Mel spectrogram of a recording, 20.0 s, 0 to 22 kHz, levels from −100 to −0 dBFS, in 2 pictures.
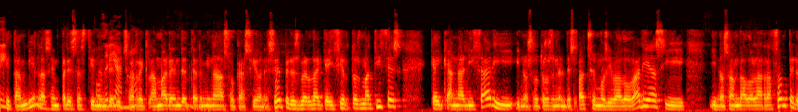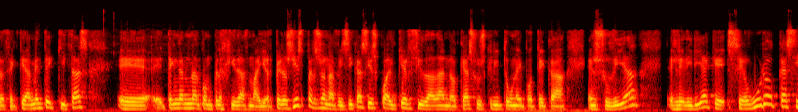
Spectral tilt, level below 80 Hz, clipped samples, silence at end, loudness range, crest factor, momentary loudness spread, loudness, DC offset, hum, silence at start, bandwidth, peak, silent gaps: -5 dB/octave; -64 dBFS; under 0.1%; 0 s; 1 LU; 12 dB; 4 LU; -36 LUFS; under 0.1%; none; 0 s; 10 kHz; -24 dBFS; none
